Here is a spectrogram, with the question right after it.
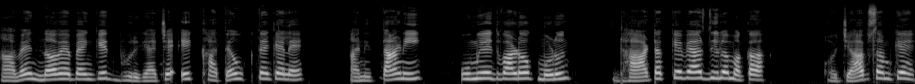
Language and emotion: Goan Konkani, surprised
